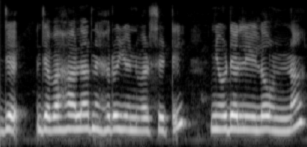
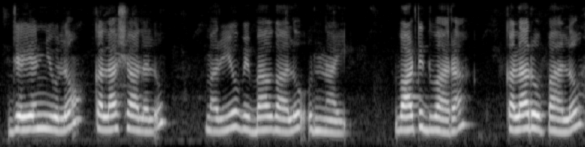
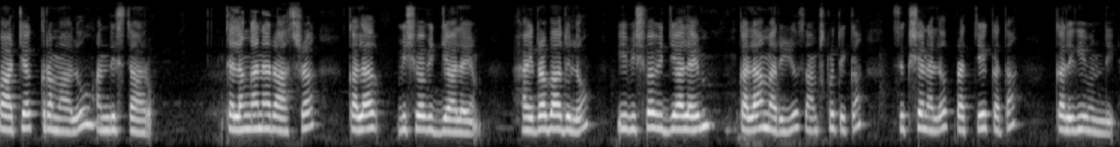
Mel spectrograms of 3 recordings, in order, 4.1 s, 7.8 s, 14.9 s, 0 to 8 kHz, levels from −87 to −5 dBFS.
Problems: none marked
